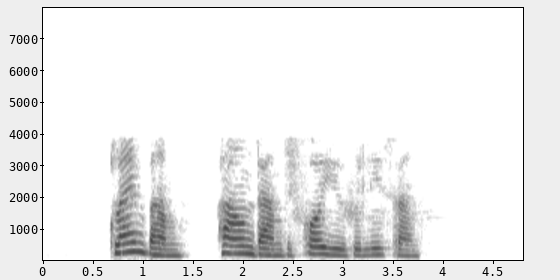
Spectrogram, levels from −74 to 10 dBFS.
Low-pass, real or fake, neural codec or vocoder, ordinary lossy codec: 7.2 kHz; real; none; AAC, 16 kbps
